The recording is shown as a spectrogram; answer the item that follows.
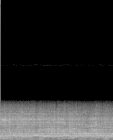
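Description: Live dance-pop band playing loud over a club PA: held synth chords with singing.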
